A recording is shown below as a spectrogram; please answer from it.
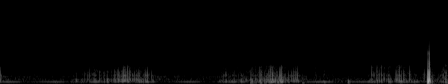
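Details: Held female Rottweiler puppy snoring in her sleep; quiet, breathy, rumbling snores in slow rhythm, ending with a brief sharp click.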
